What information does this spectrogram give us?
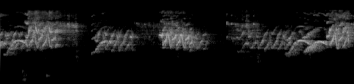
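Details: Cockatiel begging during hand-feeding: harsh, raspy, rapidly pulsed bursts, each under a second, four of them separated by brief pauses, loud and high-pitched with no other sounds.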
